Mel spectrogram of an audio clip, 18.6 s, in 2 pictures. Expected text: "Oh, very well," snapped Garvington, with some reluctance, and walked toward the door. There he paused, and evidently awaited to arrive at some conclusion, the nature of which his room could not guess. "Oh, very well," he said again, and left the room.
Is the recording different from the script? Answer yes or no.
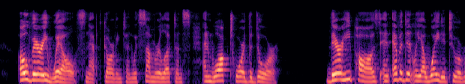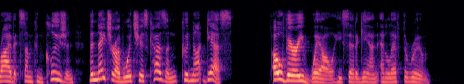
yes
